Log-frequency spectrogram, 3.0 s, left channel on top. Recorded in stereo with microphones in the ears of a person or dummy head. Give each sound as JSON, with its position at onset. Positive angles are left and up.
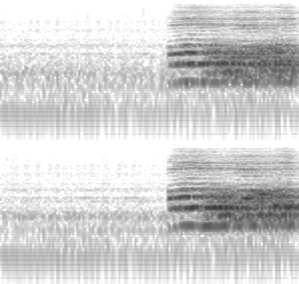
{"t": 1.7, "sound": "a scream", "side_deg": -20, "distance_m": 0.7}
